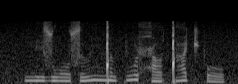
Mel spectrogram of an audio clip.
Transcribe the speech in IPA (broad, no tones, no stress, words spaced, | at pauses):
nizwosɯ ŋ͡ǃɯpu ħʌɡ͡ǃat͡ʃʼo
